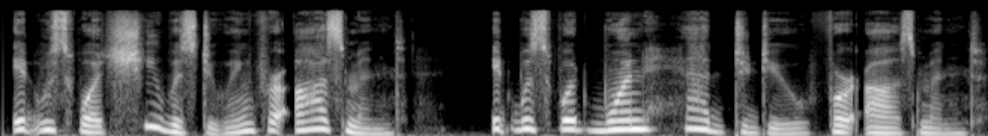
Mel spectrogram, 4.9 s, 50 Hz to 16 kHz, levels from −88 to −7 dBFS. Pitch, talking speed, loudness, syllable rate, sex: 185 Hz, 205 wpm, -19 LUFS, 4.7 syllables/s, female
